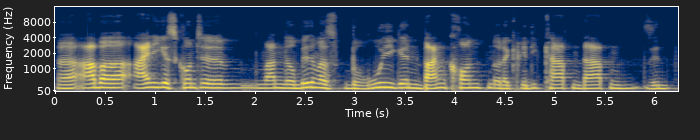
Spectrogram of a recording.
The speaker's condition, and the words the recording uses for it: No condition.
